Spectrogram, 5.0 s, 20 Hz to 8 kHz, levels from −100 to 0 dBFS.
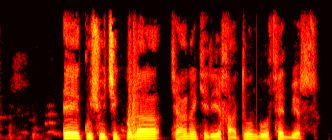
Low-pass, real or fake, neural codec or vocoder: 7.2 kHz; real; none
